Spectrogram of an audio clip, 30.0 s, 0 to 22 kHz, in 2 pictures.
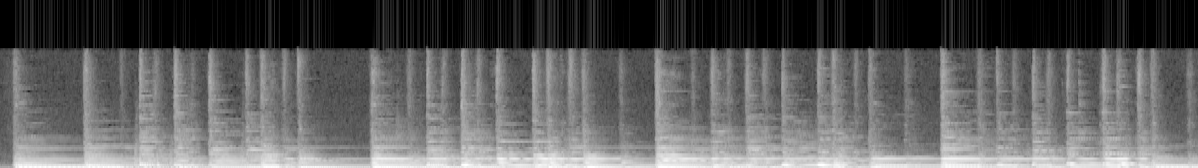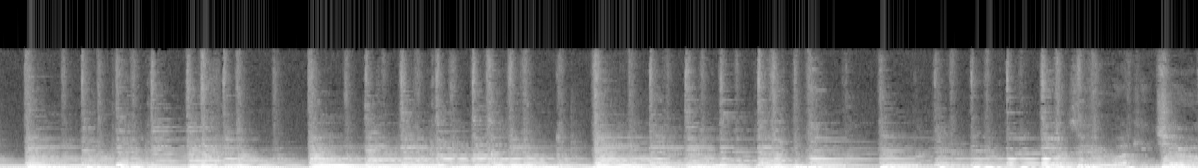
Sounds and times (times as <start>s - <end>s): Guitar: 0.0s - 29.9s
String section: 12.0s - 29.9s
Singing: 27.7s - 29.9s.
